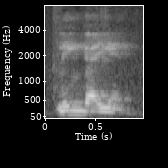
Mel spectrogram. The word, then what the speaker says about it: Lingayen: How do you pronounce that, Michael, or Shay? The Archbishop of what? Lingayen Dagupan. Lingayen.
